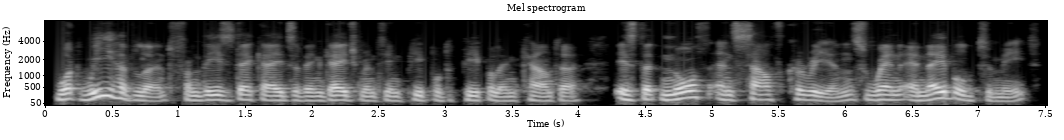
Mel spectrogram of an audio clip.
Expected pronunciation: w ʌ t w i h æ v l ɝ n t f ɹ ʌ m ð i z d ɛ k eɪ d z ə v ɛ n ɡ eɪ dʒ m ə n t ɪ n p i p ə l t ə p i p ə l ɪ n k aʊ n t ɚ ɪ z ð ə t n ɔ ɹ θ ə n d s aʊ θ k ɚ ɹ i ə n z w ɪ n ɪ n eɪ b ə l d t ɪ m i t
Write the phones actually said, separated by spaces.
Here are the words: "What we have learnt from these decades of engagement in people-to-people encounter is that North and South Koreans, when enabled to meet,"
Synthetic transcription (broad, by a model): w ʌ t w i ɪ v l ɝ n t f ɹ ʌ m ð i z d ɛ k eɪ d z ə v ɛ n ɡ eɪ dʒ m ə n t ɪ n p i p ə l t ə p i p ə l ɪ n k aʊ n t ɚ ɪ z ð ə t n ɔ ɹ θ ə n s aʊ θ k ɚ ɹ i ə n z w ɪ n ɪ n eɪ b ə l d t ɪ m i t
